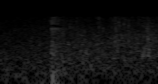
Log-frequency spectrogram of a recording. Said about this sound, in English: All right. This is nice. All right. We're going for a swim. Maybe we can drink some of this water. I guess this is the ocean, not a lake. I want to drink something.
